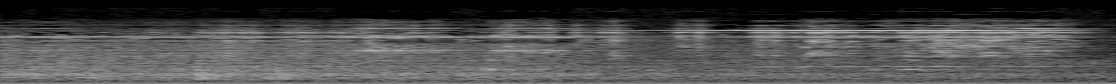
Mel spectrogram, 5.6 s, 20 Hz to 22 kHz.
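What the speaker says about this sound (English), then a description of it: "After 3 days, the train stops." A train slows to a stop with loud, sustained metal wheel squeal, high-pitched tones wavering over the rumble of railway cars for several seconds.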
